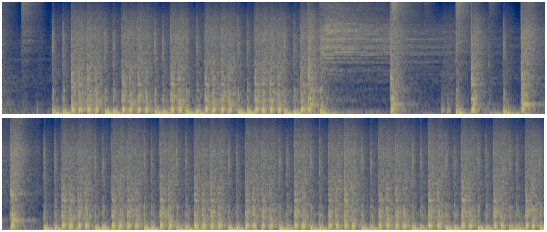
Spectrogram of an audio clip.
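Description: Drum kit with a double bass pedal playing double bass drum fills: rapid kick-drum strokes alternating right and left foot, broken up by groups of snare and tom strokes, with cymbal crashes. The fill phrases start with two kick notes, right foot then left, before the hands. The playing thins briefly a little after three seconds, then runs dense again.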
